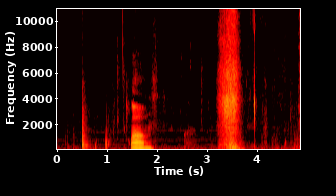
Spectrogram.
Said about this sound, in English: I'm going to take another sip of my smoothie.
